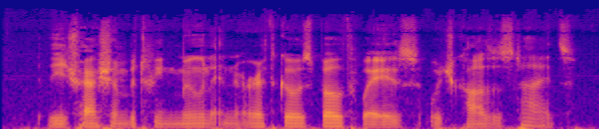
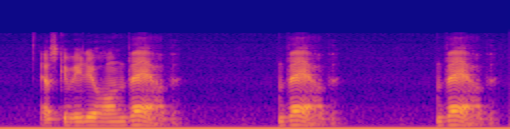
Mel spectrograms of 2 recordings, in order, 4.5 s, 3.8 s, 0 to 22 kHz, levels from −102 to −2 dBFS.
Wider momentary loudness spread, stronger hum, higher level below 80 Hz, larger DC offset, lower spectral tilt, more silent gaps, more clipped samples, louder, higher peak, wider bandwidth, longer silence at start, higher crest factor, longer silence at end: second, 9 LU vs 14 LU; neither; first, -50 dBFS vs -70 dBFS; second, under 0.1% vs 2%; second, -3.5 dB/octave vs -5.5 dB/octave; neither; neither; second, -34 LUFS vs -29 LUFS; about the same, -12 dBFS vs -12 dBFS; first, 16 kHz vs 8 kHz; about the same, 0.2 s vs 0.3 s; about the same, 22 dB vs 18 dB; about the same, 0.1 s vs 0.1 s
